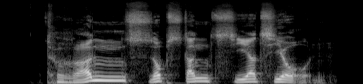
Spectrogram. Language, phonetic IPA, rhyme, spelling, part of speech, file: German, [tʁanszʊpstant͡si̯aˈt͡si̯oːn], -oːn, Transsubstantiation, noun, De-Transsubstantiation.ogg
- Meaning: transubstantiation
